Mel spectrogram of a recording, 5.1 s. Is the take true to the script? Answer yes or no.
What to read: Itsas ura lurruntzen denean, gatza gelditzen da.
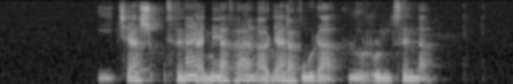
no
